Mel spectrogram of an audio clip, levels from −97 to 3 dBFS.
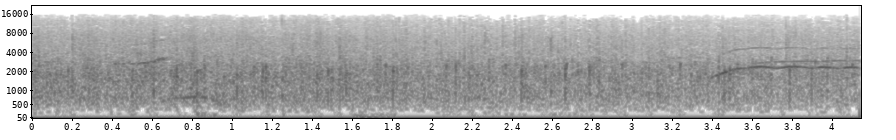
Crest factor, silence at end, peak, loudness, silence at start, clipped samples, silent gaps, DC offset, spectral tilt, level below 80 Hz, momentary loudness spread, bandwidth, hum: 20 dB; 0 s; -14 dBFS; -33 LUFS; 0 s; under 0.1%; none; 3%; -0.5 dB/octave; -52 dBFS; 4 LU; 16 kHz; none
